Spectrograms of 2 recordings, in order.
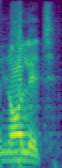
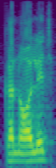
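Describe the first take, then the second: First: The word begins with an n sound, k silent. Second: The word begins with a pronounced k sound. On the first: The speaker calls it right. "नॉलेज में के silent होता है" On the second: The speaker calls it wrong. "अगर हम इसका real pronunciation नहीं जानते"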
